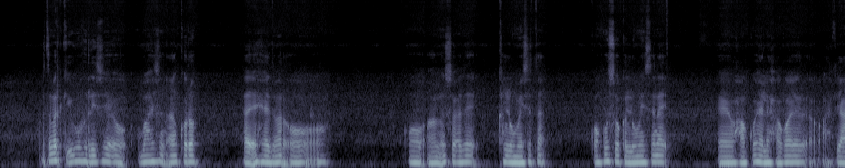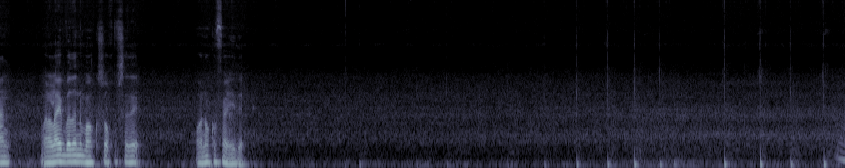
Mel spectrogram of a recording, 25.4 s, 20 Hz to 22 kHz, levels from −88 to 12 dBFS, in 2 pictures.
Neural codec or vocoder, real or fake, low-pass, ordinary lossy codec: none; real; none; none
